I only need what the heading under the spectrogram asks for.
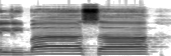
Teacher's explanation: दो ज़बर की तनवीन के ऊपर आप वक़्फ़ करेंगे तो दो ज़बर की तनवीन को अलिफ और ज़बर से बदलेंगे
